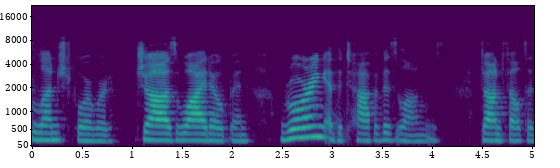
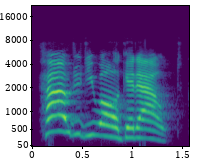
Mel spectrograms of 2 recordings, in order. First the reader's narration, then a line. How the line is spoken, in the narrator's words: cried the crocodile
